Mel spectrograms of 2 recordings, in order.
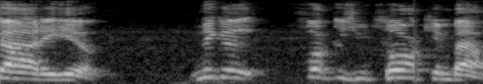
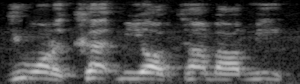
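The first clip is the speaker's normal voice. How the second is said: ordinary delivery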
